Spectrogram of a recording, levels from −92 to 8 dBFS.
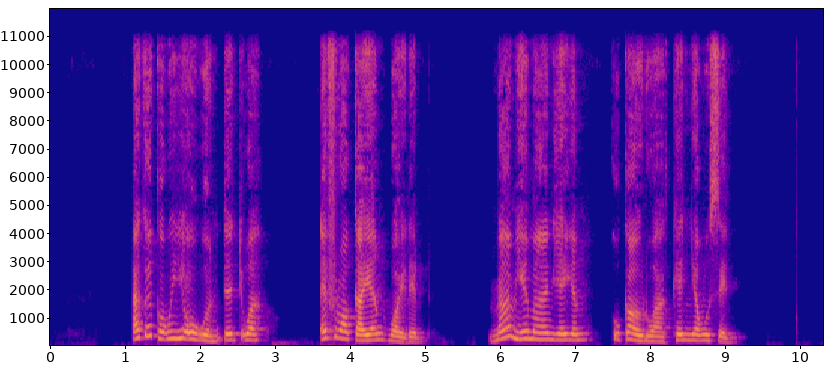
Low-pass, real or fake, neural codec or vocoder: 10.8 kHz; fake; codec, 24 kHz, 0.9 kbps, WavTokenizer, small release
